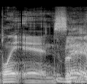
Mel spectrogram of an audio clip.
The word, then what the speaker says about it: Blanton's: Yeah, by the way, and you say it right. You said Blanton's.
